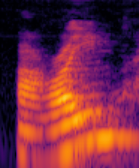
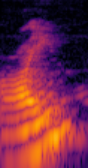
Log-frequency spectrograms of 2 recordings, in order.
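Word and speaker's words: ع: আর আইন হা এটা যখন উচ্চারণ করব তখন আমাদেরকে চেপে ধরতে হবে। গলাটা একটু চেপে ধরে উচ্চারণ করতে হবে।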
